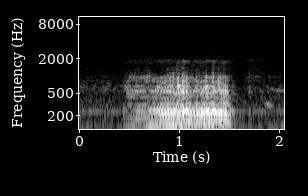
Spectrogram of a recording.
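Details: One loud, rumbling snore of about one second on an in-breath from an adult man, followed by quiet room noise; snoring.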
